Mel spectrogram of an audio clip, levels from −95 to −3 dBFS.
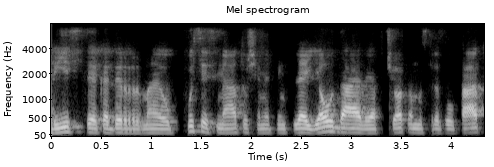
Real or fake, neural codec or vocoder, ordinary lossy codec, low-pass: real; none; AAC, 48 kbps; 7.2 kHz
